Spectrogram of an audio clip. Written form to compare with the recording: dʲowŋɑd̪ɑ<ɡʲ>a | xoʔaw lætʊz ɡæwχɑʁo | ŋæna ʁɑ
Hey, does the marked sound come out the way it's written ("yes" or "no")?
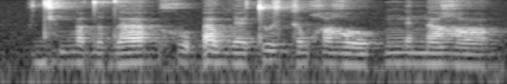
no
